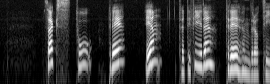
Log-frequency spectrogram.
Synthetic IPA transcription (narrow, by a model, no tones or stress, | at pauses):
sɛkst̪ʰuː | t̪ʰɾeː | eːn | t̪ʰɾɛt̪ɪfiːɾət̪ʰɾeːɦʉnd̪ɾəoːt̪ʰiː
